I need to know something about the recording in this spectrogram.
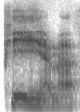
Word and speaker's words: PEMF: Pro proponent of so Vicki said pimp there uh pemf is how I usually pronounce this so pulse electromagnetic for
